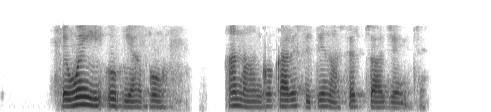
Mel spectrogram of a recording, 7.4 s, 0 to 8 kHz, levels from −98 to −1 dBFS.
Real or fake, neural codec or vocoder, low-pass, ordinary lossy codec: fake; codec, 16 kHz, 8 kbps, FunCodec, trained on LibriTTS, 25 frames a second; 7.2 kHz; AAC, 16 kbps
